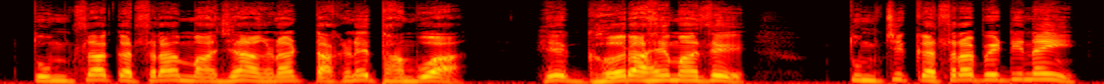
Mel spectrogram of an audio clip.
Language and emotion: Marathi, angry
